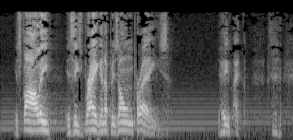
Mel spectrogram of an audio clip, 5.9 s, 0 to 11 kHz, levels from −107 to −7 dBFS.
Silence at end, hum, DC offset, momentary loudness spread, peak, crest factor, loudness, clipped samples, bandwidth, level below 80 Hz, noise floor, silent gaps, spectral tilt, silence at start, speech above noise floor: 0.25 s; none; under 0.1%; 22 LU; -10 dBFS; 22 dB; -29 LUFS; under 0.1%; 8.8 kHz; -78 dBFS; -61 dBFS; none; -3 dB/octave; 0.3 s; 31 dB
